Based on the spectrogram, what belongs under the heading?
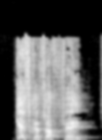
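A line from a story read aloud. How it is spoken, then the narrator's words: Joyful excited cry. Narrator (French): s'écria Suzanne avec un joyeux emportement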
